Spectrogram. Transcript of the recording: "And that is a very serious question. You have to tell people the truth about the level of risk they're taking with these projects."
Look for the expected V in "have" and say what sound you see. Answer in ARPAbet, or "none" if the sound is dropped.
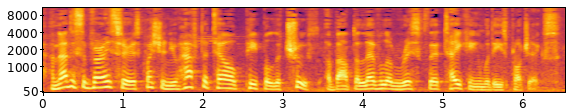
F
